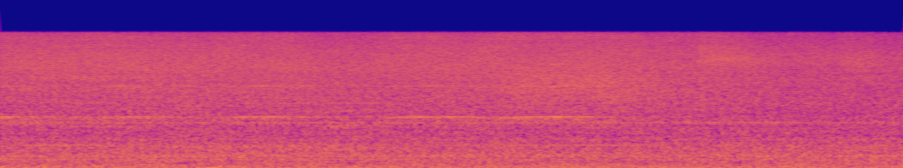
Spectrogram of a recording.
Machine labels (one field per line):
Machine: fan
